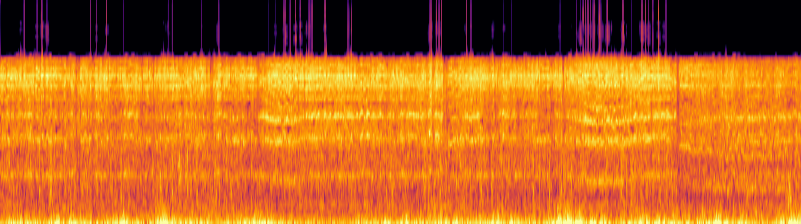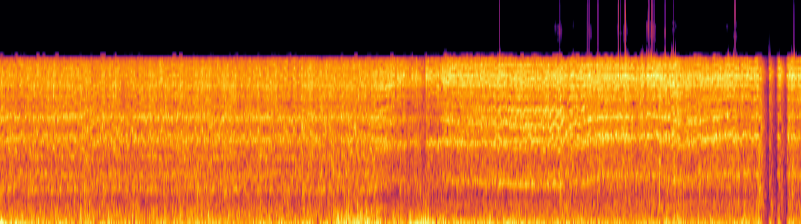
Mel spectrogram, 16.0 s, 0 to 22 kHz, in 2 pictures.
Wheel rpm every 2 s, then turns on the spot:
230, 230, 230, 210, 190, 200, 210, 230.
none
